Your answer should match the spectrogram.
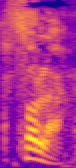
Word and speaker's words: Zola: Dejadme que aclare para los oyentes que Emil Zola, como dice el señor poeta, es Zola, es el Zola de toda la vida, el yo acuso.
